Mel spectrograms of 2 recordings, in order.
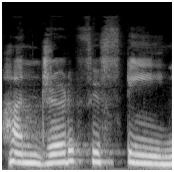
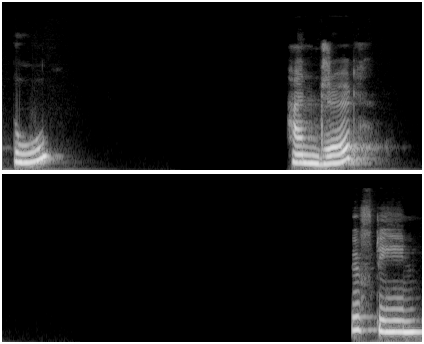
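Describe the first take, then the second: First: Said in the usual way. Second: Slow dictation. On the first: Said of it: "teacher reads number". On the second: Shown as a demonstration. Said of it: "teacher dictates slowly, word by word".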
